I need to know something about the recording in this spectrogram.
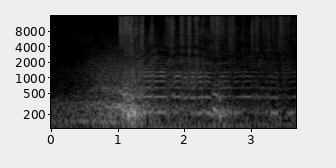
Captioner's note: buzzing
